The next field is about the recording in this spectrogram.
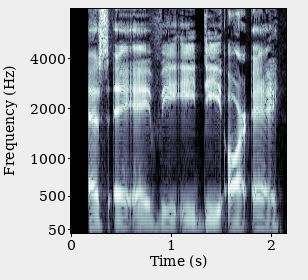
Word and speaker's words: Saavedra: I'm not sure how to pronounce it. It's Saavedra.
